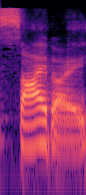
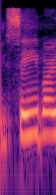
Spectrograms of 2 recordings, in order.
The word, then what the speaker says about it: SIBO: And you may also hear it be pronounced as Cybo. SIBO, Cybo, same thing.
